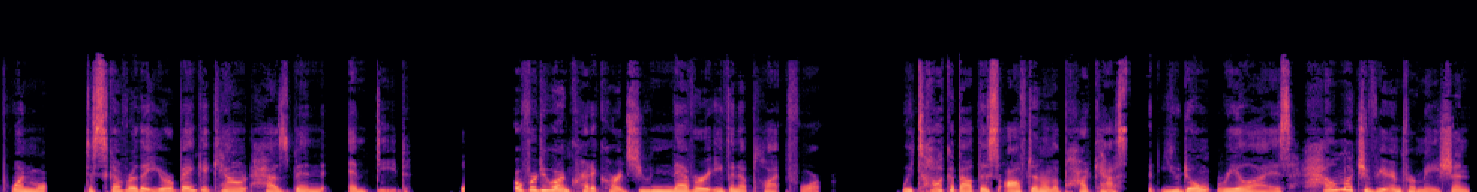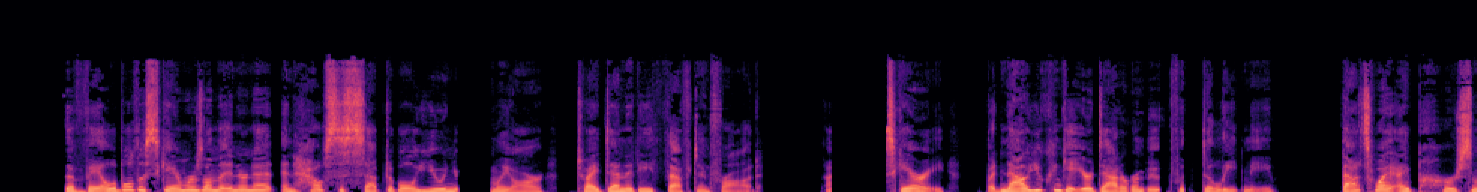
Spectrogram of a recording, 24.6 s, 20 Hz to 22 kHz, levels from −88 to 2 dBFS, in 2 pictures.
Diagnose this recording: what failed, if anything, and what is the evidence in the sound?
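The codec stage dropped data: AAC frame loss with muting, as soft-edged silent gaps at 0.35, 3.86, 6.45, 9.33, 12.22, 16.10, 19.22 and 21.69 s, the one at 6.45 s broken up. The decoder zeroes missing spectra; overlapping windows fade the edges.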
